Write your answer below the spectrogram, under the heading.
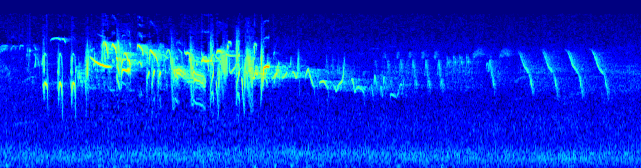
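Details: Eurasian siskin twittering in a dense, high jumble that slides downward, followed by a few fainter, spaced, falling whistled notes.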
